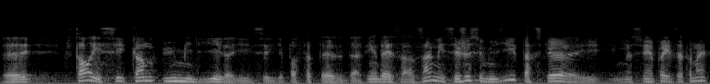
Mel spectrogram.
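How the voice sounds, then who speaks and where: A man in his forties with a Québécois French accent, speaking casually about faith and personal experience in a halting, colloquial way with many repeated words. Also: medium pitch, expressive. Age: 40s. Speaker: Bible study participant. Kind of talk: casual religious discussion with personal testimony. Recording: muffled lo-fi audio, faint hum.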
